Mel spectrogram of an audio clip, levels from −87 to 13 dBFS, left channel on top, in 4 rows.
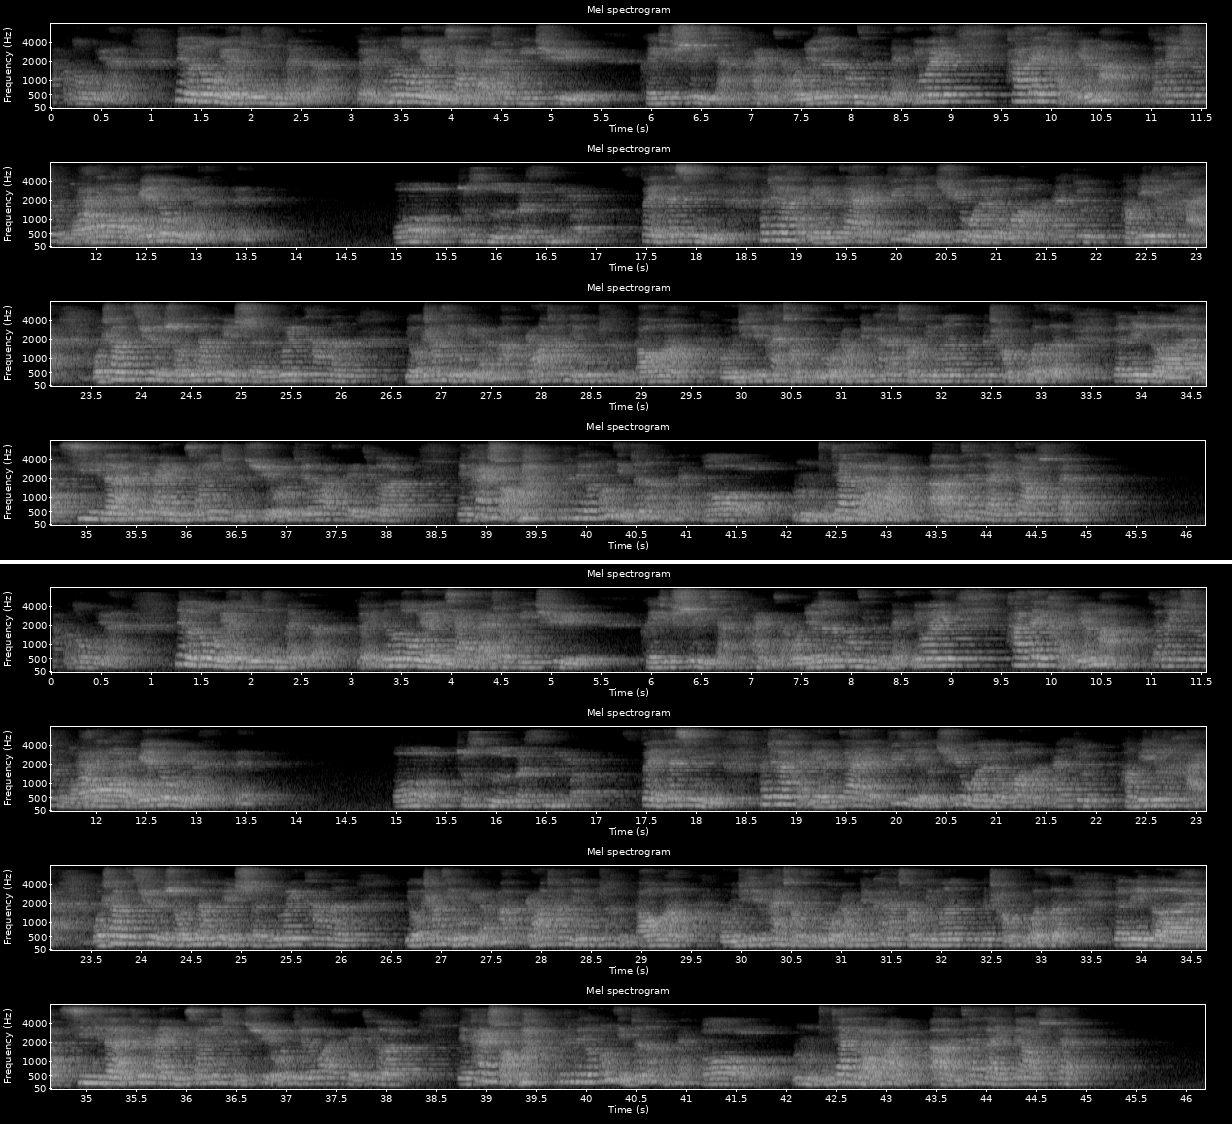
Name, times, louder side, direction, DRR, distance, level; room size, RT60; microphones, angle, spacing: voice 1, 0.1-2.8 3.0-5.3 5.9-13.5 17.4-22.0 22.2-34.6 34.8-41.0 42.1-45.0, equal, 15° left, -11 dB, 0.9 m, -29 dB
voice 2, 11.7-12.7 15.0-16.9 34.3-34.7 41.1-41.9 42.3-43.1, right 1 dB, 45° right, -5 dB, 0.5 m, -32 dB
2.4 x 2.3 x 2.8 m, 1.4 s
head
